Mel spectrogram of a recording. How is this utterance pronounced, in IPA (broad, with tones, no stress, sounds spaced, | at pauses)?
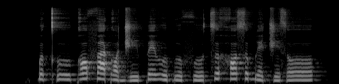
k͡p ʊ˨ kʼ uː˨ ɡ ɔ˦ f a˦ ɡ ɔ˨ d͡ʒ i˨˦ p e˦ β u˨ ɓ u˨ f uː˨˦ t͡s ʊ˦ h ɔ˦ s ʊ˦ b e˨ t͡ʃ i˨ s oː˦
